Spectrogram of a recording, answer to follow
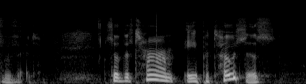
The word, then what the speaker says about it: apoptosis: it so the term a puto --ss coined in 1972 newspaper they specifically said that the P should be silent the second P should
